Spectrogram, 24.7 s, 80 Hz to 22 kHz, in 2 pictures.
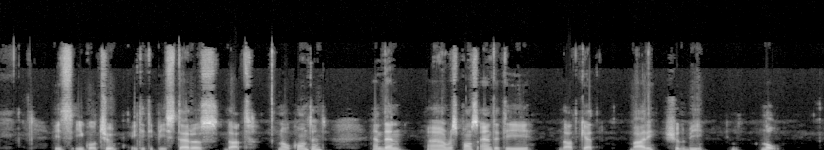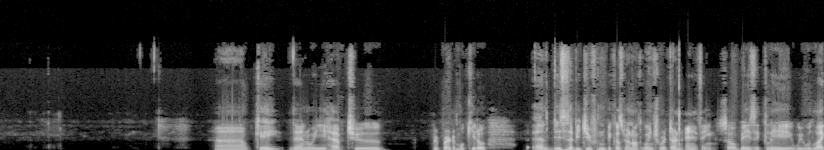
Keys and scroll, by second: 14.3 Return.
